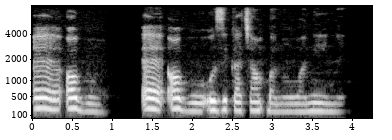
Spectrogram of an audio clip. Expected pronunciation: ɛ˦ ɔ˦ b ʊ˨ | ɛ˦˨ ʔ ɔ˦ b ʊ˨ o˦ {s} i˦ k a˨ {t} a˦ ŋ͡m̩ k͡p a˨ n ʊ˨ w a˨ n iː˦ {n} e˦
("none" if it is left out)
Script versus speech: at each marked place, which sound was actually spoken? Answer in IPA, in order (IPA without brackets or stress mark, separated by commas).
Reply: z, t͡ʃ, n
